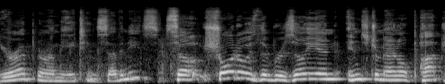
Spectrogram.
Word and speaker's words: choro: It's called Choro. – Yes. Can you tell everyone that it's pronounced that way and it's spelled C-H-O-R-O. So it's not correct. Choro. It's choro.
